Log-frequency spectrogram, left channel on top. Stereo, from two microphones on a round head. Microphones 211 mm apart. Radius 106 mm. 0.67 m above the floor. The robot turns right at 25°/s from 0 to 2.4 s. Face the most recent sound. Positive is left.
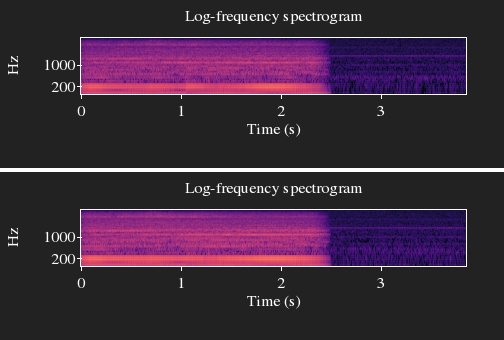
No sound to turn to.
